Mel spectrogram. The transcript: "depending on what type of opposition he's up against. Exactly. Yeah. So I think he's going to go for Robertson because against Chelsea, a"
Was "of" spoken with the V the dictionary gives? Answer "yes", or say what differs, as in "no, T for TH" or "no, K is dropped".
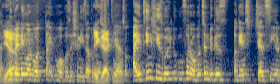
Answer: yes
